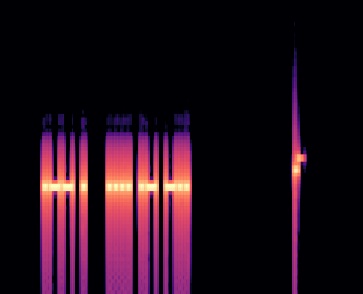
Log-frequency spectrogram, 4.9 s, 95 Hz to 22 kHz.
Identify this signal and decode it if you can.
Morse code, heard as a keyed tone, about 28 wpm, 700 Hz. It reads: WE HAD
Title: Sets of 2 Words 28wpm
